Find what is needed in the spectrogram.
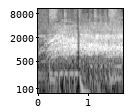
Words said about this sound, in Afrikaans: Geef julleself 'n lekker hande klap.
